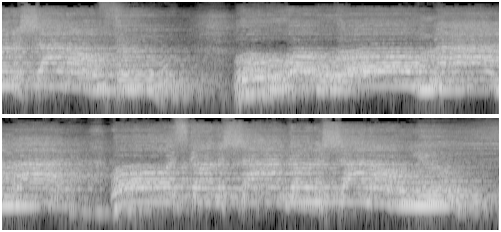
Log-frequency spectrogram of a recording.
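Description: Unaccompanied choir singing a cappella, in phrases with brief breaks about two and six seconds in.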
